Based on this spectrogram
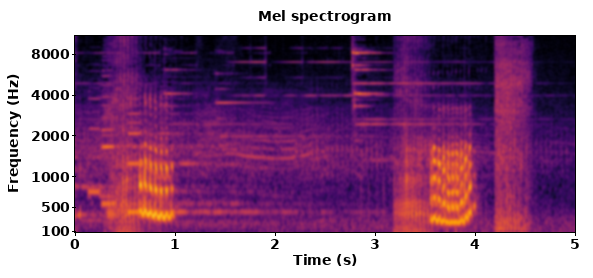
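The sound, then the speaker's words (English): Elephant seal calls in two loud bursts of breathy, warbling roars with short snorting blasts around them, and a single bright metallic ding rings out between the bursts. “signing off like an elephant seal.”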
